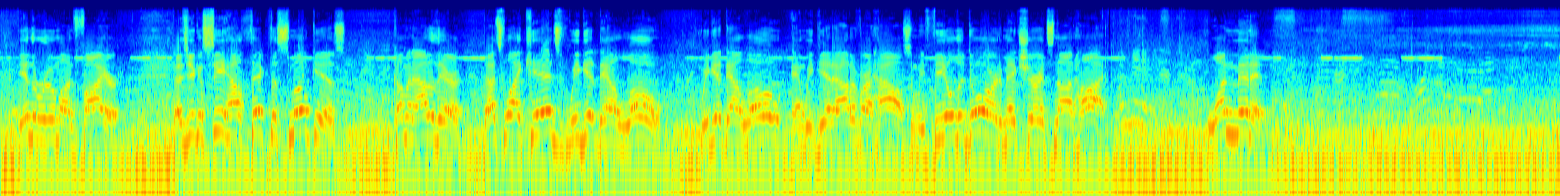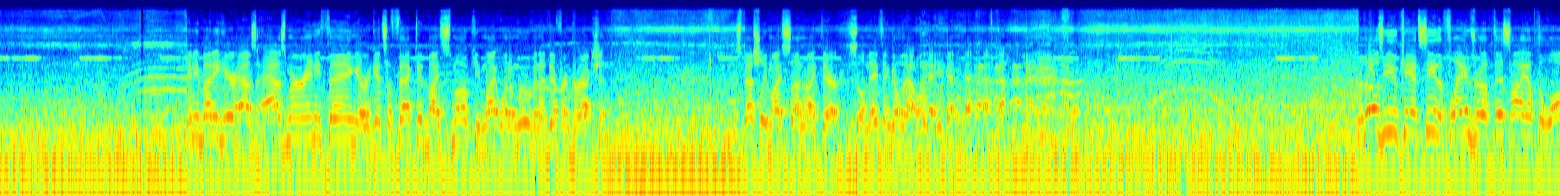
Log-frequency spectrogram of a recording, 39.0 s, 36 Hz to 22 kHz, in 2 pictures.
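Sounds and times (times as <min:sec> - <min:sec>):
smoke alarm beeping: 0:00.0 - 0:02.2, 0:03.6 - 0:06.3, 0:07.6 - 0:10.1, 0:11.5 - 0:12.2, 0:13.7 - 0:14.2, 0:15.6 - 0:18.2, 0:19.1 - 0:21.0, 0:23.3 - 0:25.2, 0:27.4 - 0:30.2, 0:31.3 - 0:34.2, 0:35.4 - 0:38.3
low engine drone: 0:00.0 - 0:39.0
steady low rumble: 0:00.0 - 0:39.0.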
